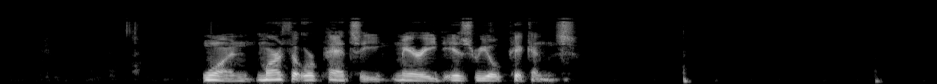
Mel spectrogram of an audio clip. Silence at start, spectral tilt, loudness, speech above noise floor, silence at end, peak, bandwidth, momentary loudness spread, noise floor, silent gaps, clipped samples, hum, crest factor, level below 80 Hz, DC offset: 2.05 s; -5 dB/octave; -19 LUFS; 62 dB; 0.6 s; -2 dBFS; 9.4 kHz; 11 LU; -80 dBFS; none; under 0.1%; none; 20 dB; -68 dBFS; under 0.1%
